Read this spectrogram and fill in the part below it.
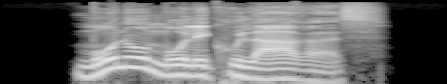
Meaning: strong/mixed nominative/accusative neuter singular of monomolekular
- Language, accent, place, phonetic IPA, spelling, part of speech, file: German, Germany, Berlin, [ˈmoːnomolekuˌlaːʁəs], monomolekulares, adjective, De-monomolekulares.ogg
